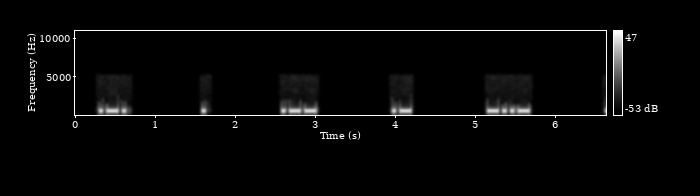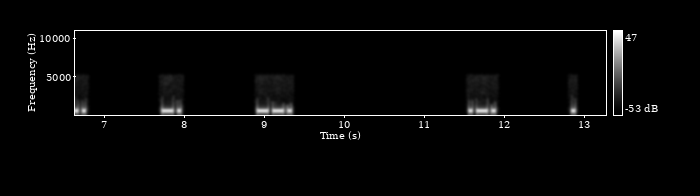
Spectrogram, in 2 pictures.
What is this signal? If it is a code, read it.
Morse code, heard as a keyed tone, about 25 wpm, spaced as for 8 wpm, 600 Hz. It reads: REWAXING RE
